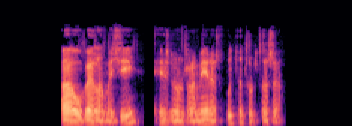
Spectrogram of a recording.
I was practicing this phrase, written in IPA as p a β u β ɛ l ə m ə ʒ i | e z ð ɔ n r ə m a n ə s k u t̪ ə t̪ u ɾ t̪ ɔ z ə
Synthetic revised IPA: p a u β ɛ l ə m ə ʒ i | e z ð u n r ə m e n ə s k u t̪ ə t̪ u ɾ t̪ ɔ z ə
